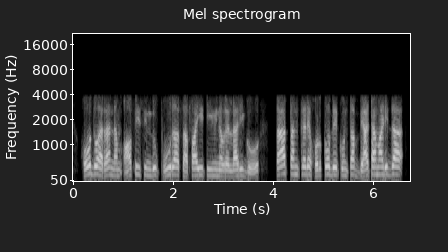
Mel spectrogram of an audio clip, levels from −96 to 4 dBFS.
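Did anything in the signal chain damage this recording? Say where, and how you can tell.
Yes. G.723.1 codec damage at the codec stage runs through the whole speech clip. The band stops near 200 Hz and 3.6 kHz, leaving it muffled, with hoarse, smeared consonants. The 30 ms frames update the voice model slowly, and the heavy loss fits about 6.3 kbit/s.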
